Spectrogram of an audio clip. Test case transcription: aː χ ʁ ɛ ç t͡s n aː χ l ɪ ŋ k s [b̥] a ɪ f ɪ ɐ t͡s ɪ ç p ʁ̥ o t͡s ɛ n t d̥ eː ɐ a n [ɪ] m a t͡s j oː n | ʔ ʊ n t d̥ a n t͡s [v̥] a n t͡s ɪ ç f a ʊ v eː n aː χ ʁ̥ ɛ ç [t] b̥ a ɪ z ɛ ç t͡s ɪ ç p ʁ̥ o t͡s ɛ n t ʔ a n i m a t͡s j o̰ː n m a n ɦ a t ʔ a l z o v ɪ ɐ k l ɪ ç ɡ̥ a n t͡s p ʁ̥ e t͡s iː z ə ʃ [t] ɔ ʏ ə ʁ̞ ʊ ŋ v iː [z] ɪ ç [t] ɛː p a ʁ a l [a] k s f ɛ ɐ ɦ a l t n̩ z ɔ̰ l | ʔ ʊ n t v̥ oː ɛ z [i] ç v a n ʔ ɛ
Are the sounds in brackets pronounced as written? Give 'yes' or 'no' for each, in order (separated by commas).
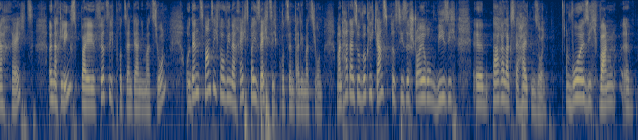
yes, no, yes, no, yes, yes, no, yes, no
